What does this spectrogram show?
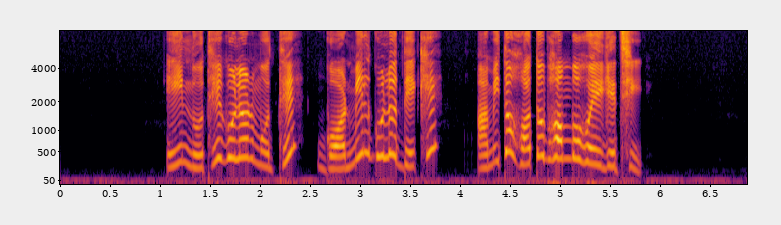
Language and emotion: Bengali, disgusted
